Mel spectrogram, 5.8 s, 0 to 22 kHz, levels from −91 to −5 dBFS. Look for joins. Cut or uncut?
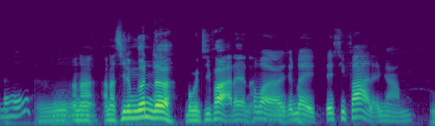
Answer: cut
